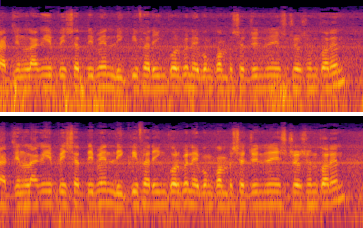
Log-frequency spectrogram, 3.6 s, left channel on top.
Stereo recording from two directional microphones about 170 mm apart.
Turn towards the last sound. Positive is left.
turn(degrees=15)  # may be behind; listen again after turning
